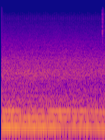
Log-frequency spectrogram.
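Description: Motor vehicle engine running, a steady low hum under a haze of road and outdoor noise.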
